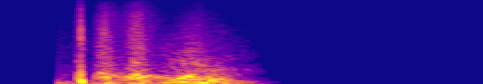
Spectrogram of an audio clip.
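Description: Intro logo sting sound effect: a sharp hit a little under half a second in, then a rumbling whoosh that fades out about a second later.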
